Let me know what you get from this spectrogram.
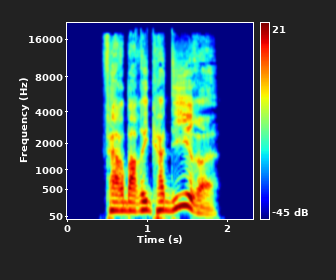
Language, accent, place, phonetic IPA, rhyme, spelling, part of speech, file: German, Germany, Berlin, [fɛɐ̯baʁikaˈdiːʁə], -iːʁə, verbarrikadiere, verb, De-verbarrikadiere.ogg
- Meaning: inflection of verbarrikadieren: 1. first-person singular present 2. first/third-person singular subjunctive I 3. singular imperative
